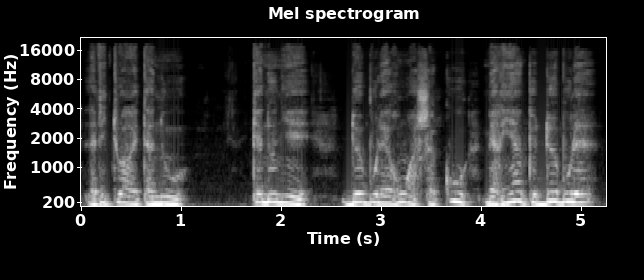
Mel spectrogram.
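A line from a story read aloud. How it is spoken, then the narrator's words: Exclaiming. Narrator (French): s'écrie-t-il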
